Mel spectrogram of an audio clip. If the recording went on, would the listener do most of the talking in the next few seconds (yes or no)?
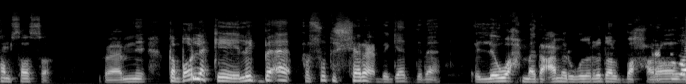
yes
